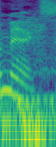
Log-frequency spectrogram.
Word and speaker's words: Amex: Is it Amex? Is that how you say it? – Yeah, Amex.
